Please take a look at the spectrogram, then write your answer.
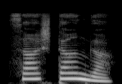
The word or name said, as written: ಸಾಷ್ಟಾಂಗ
